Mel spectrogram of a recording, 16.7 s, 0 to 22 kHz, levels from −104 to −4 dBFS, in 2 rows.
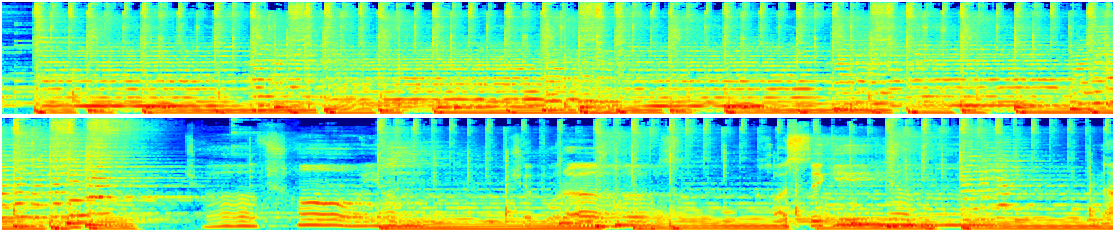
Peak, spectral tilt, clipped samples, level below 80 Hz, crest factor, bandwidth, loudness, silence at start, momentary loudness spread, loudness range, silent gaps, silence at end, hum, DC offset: -4 dBFS; -5.5 dB/octave; under 0.1%; -28 dBFS; 16 dB; over 20 kHz; -21 LUFS; 0 s; 7 LU; 3 LU; none; 0 s; none; under 0.1%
